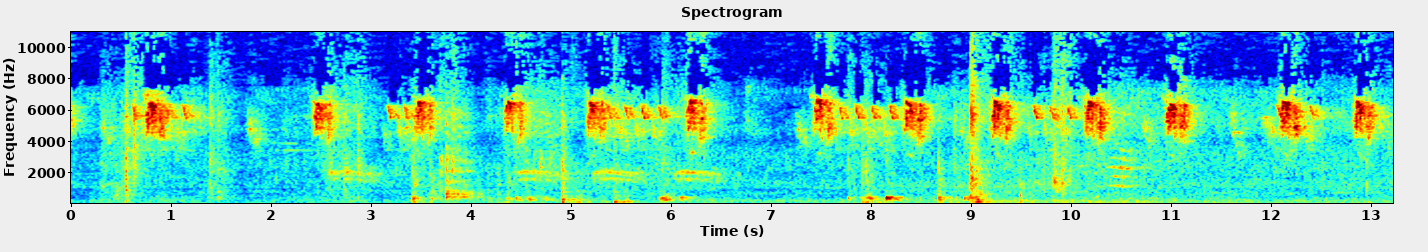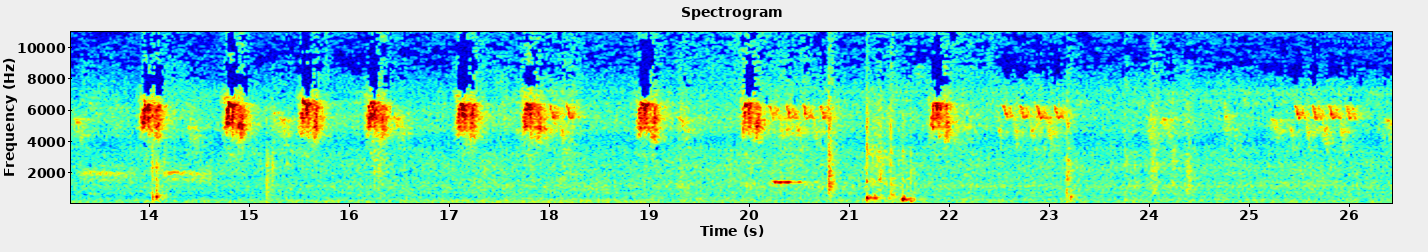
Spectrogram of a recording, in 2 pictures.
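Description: A small bird chirping over and over: short high chirps repeating about once a second. Now and then come soft scrapes and knocks of a hand trowel working potting soil.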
